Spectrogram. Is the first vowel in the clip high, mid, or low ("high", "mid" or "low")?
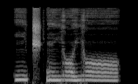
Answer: high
